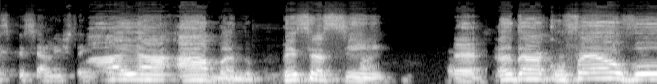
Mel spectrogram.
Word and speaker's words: Feyerabend: Feyerabend. Pense assim. Andar com fé eu vou, café não costuma falhar. Pronto, em vez de falhar, é falha. Feyerabend.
